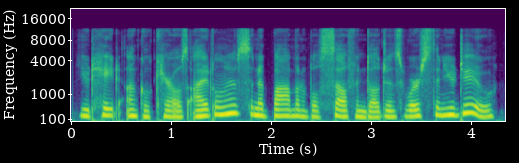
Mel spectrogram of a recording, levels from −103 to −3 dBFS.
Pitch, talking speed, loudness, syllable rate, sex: 190 Hz, 180 wpm, -15 LUFS, 6.1 syllables/s, female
